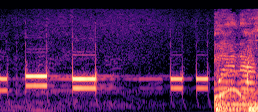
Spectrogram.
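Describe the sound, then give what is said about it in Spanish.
Telephone keypad being dialed to place a call: a few clear dual-tone beeps of uneven length and spacing, then a sudden loud burst of steady line noise at the end. “Pero no sin antes hacer una pequeña llamada a Alberto González Llamazares.”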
